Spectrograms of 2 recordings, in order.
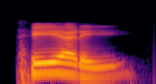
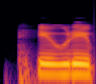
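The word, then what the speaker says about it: theory: थियरी सिद्धांत, बहुत लोग इसे थ्योरी पढ़ते हैं, गलत प्रोनाउंसिएशन है, आप पढ़ें थियरी, थियरी, थियरी, नॉट थ्योरी।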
